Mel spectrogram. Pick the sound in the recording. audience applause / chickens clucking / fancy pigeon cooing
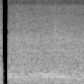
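fancy pigeon cooing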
